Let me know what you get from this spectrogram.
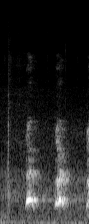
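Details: Dog in a home with an Alaskan malamute and a golden retriever during poplar-fluff time; three quick, mid-pitched complaining woofs spaced roughly half a second apart.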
